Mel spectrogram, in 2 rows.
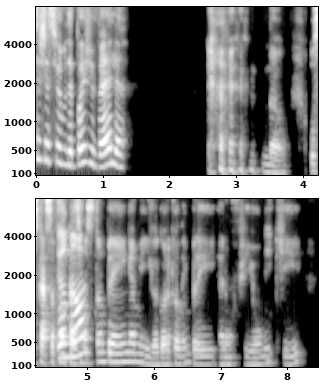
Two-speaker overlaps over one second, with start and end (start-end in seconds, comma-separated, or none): none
